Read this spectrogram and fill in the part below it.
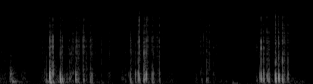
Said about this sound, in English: I'm literally chewing the ice.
